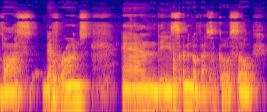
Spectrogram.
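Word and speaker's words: vas deferens: prostate glands gives me DeVos deferens which is pronounced boss deferens and the seminal vesicles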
